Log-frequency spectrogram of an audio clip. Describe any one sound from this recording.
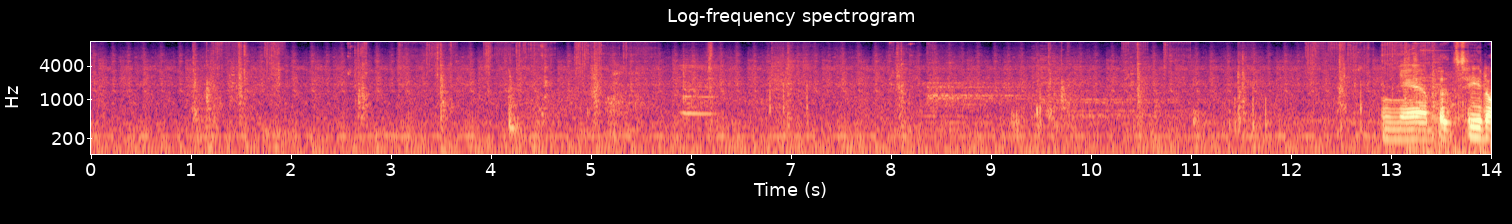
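A generator engine rattles and clanks.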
